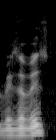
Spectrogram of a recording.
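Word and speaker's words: vis-à-vis: It's not visav. It's a visav. It's pronounced as visa v means compared to.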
